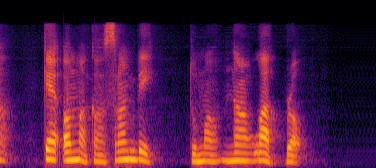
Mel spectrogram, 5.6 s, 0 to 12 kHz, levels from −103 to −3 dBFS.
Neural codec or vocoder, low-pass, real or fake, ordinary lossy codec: codec, 16 kHz, about 1 kbps, DyCAST, with the encoder's durations; 7.2 kHz; fake; AAC, 48 kbps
